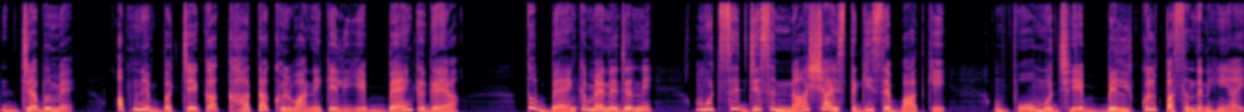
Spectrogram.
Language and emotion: Urdu, disgusted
